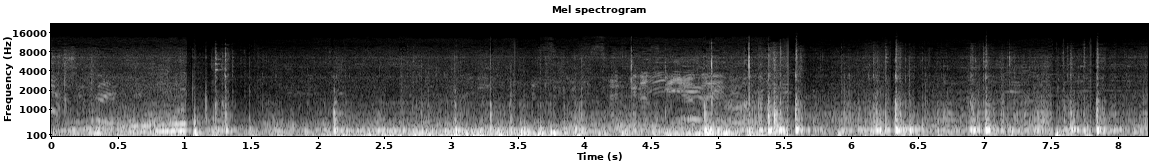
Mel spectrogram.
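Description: Bicycle tyres rumble over a rough path.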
